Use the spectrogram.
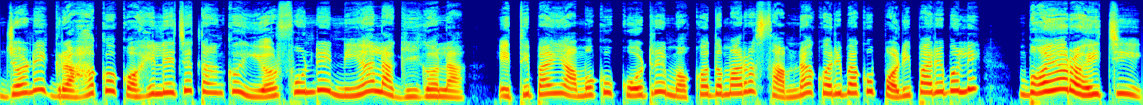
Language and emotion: Odia, fearful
